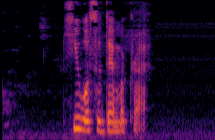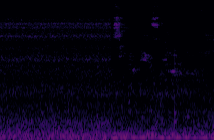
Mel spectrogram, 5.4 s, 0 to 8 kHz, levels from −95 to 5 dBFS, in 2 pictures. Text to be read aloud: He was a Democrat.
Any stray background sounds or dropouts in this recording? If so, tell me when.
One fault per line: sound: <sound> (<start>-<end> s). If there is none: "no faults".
no faults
